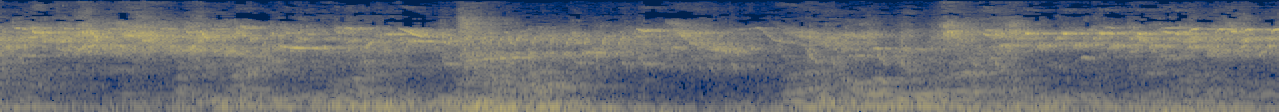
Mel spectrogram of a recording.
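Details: Singing European goldfinches, played to motivate goldfinches: a fast, jumbled twittering of high tinkling notes, with a low murmur of voices in the background.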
